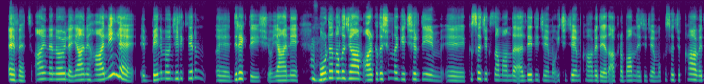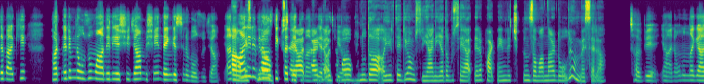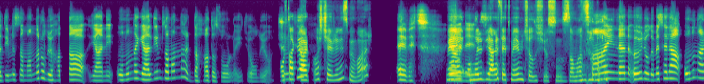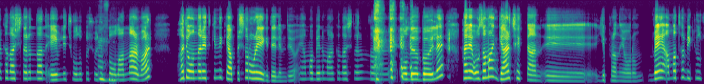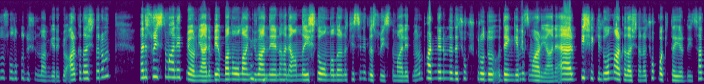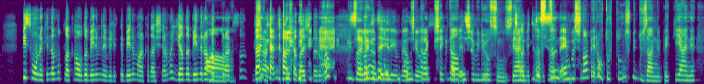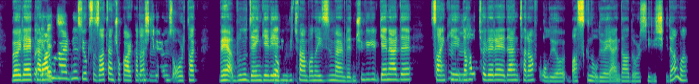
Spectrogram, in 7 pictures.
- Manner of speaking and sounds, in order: exhale; laughing while speaking: "zaman?"; drawn out: "aynen"; put-on voice: "ama benim arkadaşlarım da"; chuckle; other background noise; chuckle; chuckle; stressed: "rahat"; unintelligible speech; laughing while speaking: "arkadaşlarıma"; "tolere" said as "tölere"
- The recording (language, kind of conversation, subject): Turkish, podcast, Kısa vadeli zevklerle uzun vadeli hedeflerini nasıl dengelersin?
